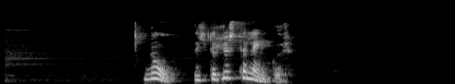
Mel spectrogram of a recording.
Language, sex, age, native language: Icelandic, female, 50-59, Icelandic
